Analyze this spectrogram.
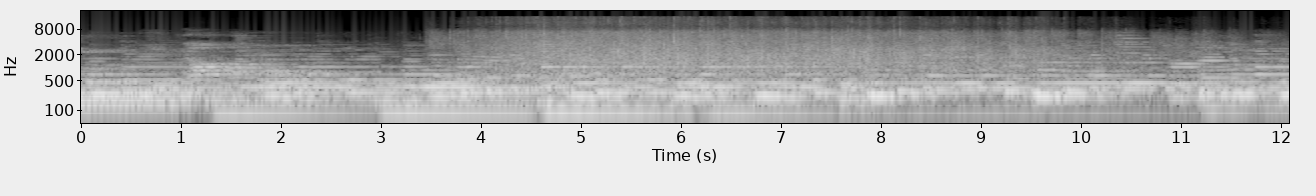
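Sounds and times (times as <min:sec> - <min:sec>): instrumental guitar music: 0:02.1 - 0:12.0
audience applause: 0:03.4 - 0:11.6.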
